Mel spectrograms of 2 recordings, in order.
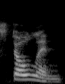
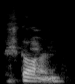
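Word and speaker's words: Stollen: I think I've heard it pronounced stolen, which probably just means yes, I should say translation stolen, but it's actually Stone.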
